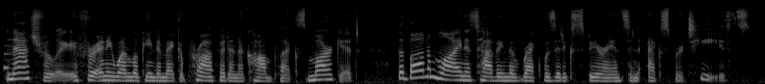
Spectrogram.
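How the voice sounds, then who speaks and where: A woman voicing a wealthy, shrewd, self-assured noblewoman in a video game, speaking in a measured, formal way with calm, teasing poise. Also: fairly low pitch, natural voice. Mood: composed, self-assured. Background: game background music.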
